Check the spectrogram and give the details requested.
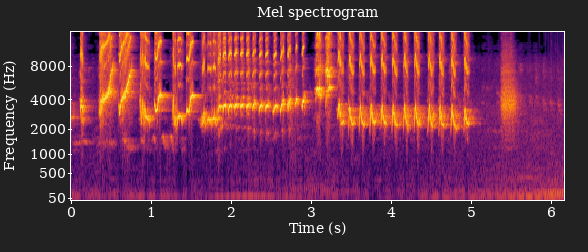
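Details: Loud, continuous song of an orange-headed thrush in North Bali, Singaraja: varied swooping whistles give way to long rapid series of clicking, rattling notes on one pitch, over a low background hum.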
